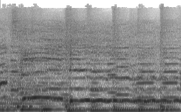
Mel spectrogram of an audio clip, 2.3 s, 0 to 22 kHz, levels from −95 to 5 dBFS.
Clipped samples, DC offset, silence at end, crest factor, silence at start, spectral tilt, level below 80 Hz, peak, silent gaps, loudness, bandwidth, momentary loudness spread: under 0.1%; under 0.1%; 0 s; 14 dB; 0 s; -4.5 dB/octave; -26 dBFS; -2 dBFS; none; -16 LUFS; 19 kHz; 2 LU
